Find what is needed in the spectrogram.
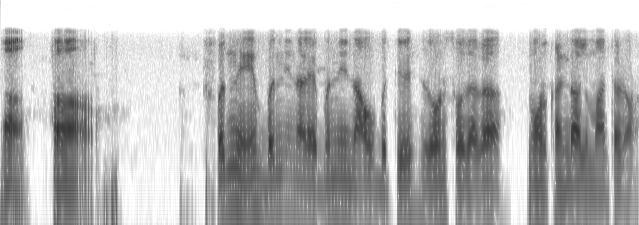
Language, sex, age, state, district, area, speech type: Kannada, male, 60+, Karnataka, Bangalore Rural, urban, conversation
